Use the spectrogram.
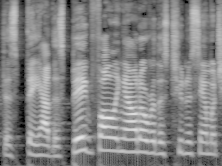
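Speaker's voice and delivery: usual speaking voice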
